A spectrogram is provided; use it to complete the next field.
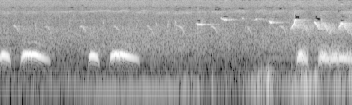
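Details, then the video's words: Spotted dove calling during trapping with a lure bird on a fine sunny day: low mellow coos in a short-then-drawn-out pattern, repeated twice, then again after a pause, with thin high chirps of small birds overhead. "Bẫy Cu Gáy Ngày Nắng Đẹp, Gặp Liền Mấy Kèo"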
